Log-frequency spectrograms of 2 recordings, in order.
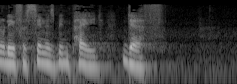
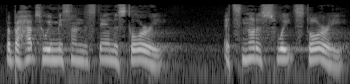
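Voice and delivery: ordinary talk, nothing marked

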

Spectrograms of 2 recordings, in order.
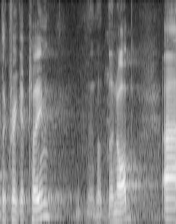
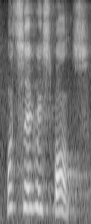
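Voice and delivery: softer, higher repeat; 9 semitones higher, 6 dB quieter, slower than usual. Shown as a demonstration. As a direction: ask it again, higher and hushed.

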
